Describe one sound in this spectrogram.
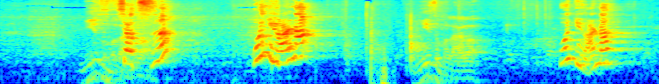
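A middle-aged woman speaks loudly and insistently.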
